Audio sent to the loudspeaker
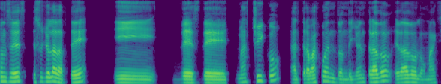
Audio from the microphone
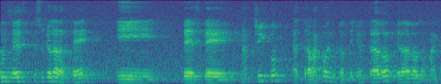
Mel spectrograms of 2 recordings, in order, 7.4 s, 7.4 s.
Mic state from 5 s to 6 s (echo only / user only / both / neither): echo only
